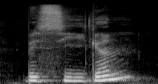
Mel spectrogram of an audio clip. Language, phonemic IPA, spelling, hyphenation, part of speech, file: German, /bəˈziːɡən/, besiegen, be‧sie‧gen, verb, De-at-besiegen.ogg
- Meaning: to defeat (to overcome in battle or contest)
